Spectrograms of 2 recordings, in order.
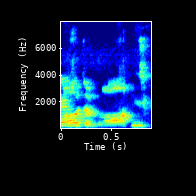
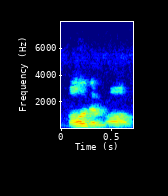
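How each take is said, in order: First: The final t is pronounced. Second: The final t is silent.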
